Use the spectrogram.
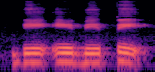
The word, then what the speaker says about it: debt: itu ditulis dengan kata debt, D-E-B-T. Nah, kalau bahasa Inggris dibacanya cuma debt gitu ya, bukan kayak debt mati, D-A-D-D-E-A-D, tapi D-E-B-T dibaca juga dengan debt, gitu ya.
